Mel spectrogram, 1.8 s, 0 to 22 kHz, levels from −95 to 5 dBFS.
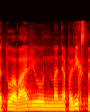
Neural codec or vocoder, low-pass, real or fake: none; 9.9 kHz; real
